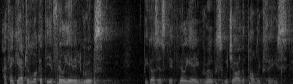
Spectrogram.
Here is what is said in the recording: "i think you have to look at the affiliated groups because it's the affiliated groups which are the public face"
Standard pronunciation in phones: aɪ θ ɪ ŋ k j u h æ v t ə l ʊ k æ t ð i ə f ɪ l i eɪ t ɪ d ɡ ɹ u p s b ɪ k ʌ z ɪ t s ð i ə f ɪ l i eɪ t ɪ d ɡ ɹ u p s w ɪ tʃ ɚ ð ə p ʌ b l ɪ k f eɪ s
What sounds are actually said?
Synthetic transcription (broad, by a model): aɪ θ ɪ ŋ k j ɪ h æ f t ə l ʊ k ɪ t ð i ə f ɪ l i eɪ t ɪ d ɡ ɹ u p s b ɪ k ʌ z ɪ t s ð i ə f ɪ l i eɪ t ɪ d ɡ ɹ u p s w ɪ tʃ ɚ ð ə p ʌ b l ɪ k f eɪ s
